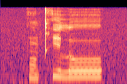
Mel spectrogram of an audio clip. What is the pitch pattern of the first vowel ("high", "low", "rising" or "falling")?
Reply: low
